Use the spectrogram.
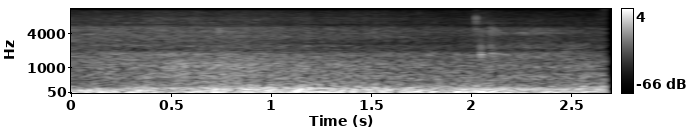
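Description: Strong wind on Fuerteventura in the Canary Islands buffets the microphone outdoors, making a loud, steady low rumble that runs unbroken through the whole stretch with no voices.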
